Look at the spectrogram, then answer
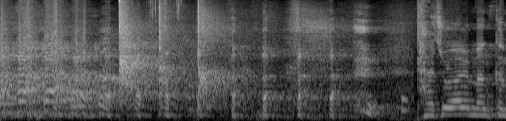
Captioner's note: laughing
